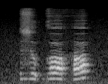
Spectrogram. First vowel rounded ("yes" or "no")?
yes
